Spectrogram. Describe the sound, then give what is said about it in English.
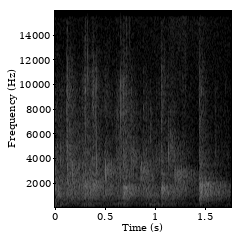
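A crowd at a church sermon claps hands together at the preacher's call in a dense, steady patter of overlapping claps, fairly soft, with no one speaking over it. “Clap your hands if you believe that today.”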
